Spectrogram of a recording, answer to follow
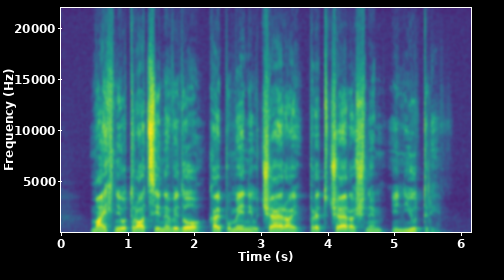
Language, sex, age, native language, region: Slovenian, male, 30-49, Slovenian, Carinthia region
